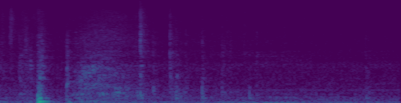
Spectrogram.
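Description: A single thump about half a second in, then a few faint ticks and rustles as a sheet of nail-art stickers is handled over a table, over a low steady hum.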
